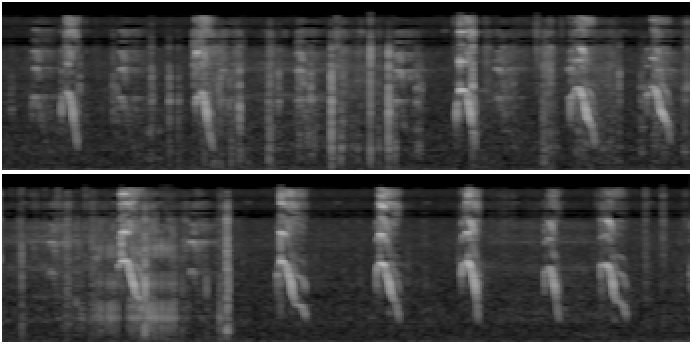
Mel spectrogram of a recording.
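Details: Squirrel calling in a series of sharp, falling squeaks, about a dozen, mixed with rustling and brief scratchy noise bursts between the notes, a low hum underneath.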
